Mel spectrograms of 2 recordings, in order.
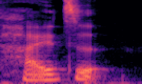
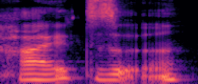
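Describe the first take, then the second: First: The second syllable is light and toneless. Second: The second syllable carries a full third tone. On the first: The speaker calls it right. "it's just 孩子" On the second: The speaker calls it wrong. "we don't say 孩子"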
